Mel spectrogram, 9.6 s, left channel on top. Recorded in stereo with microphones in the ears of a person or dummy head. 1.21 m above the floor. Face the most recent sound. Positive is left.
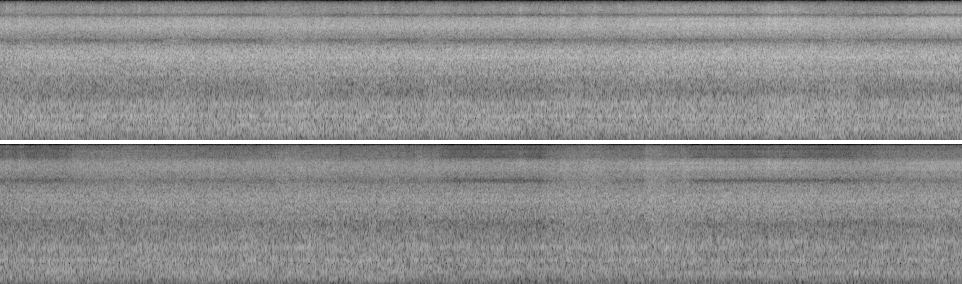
turn(degrees=20)  # may be behind; listen again after turning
